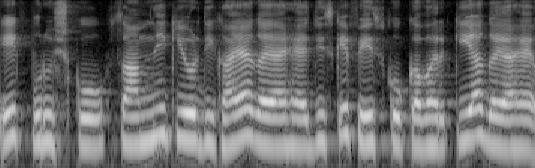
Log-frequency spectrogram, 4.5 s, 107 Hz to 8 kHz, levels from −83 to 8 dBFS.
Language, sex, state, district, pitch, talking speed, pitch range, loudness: Hindi, female, Uttar Pradesh, Shamli, 205 Hz, 215 wpm, 195-220 Hz, -15 LUFS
